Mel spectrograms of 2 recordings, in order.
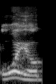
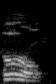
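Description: First: The word is said with a plain 'oy' vowel. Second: The word is said sounding like 'earl'. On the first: "they don't say oil" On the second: "You don't hear people from Louisiana, they say Earl"

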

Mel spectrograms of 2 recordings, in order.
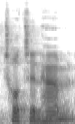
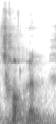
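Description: First: Every syllable is pronounced fully and separately. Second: The middle syllable is reduced and barely heard. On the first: "she's trying to spell it out to me" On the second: "you don't pronounce the EN"

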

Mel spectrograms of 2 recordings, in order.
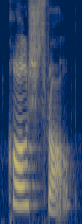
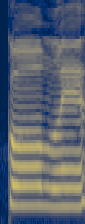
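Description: First: European Portuguese accent, squeezed to about two syllables. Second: Brazilian accent, four full syllables.

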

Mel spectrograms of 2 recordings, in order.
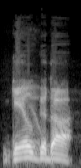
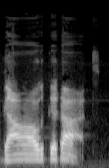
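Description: First: The first name sounds like 'gail'. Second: The first name sounds like 'gal'. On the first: The speaker calls it wrong. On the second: The speaker calls it right.

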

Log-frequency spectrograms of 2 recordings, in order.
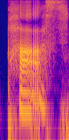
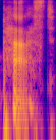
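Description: First: It is pronounced the Australian way. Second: It is pronounced a non-Australian way. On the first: "we as Aussies tend to do. Like we say past" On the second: "not past"

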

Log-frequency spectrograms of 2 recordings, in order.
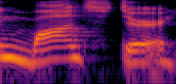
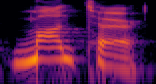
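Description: First: The word has an s sound before the t. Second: The word has no s sound before the t. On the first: This is the usual form of the word. "your husband doesn't say monster" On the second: This is how someone else says the word. "He says monter"

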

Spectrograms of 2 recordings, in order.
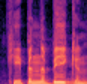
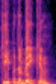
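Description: First: It is said flatly, with little enthusiasm. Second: It is said with more enthusiasm and energy. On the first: The speaker calls it wrong. "You have to see that with a little bit more enthusiasm" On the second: The speaker calls it right. "There, that"

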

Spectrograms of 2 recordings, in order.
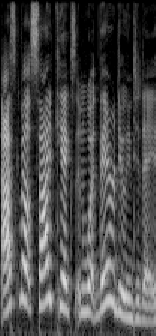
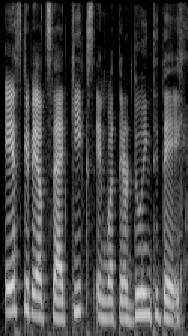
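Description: First: It is said in the speaker's plain accent. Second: It is said in a put-on Russian accent.

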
